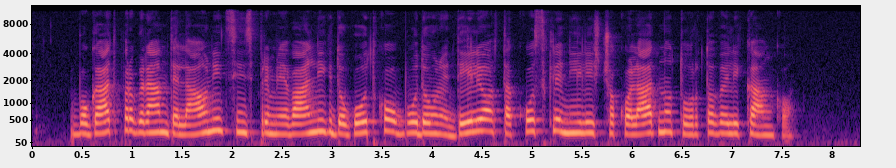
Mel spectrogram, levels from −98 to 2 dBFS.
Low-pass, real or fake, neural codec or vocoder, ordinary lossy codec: 10.8 kHz; real; none; none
